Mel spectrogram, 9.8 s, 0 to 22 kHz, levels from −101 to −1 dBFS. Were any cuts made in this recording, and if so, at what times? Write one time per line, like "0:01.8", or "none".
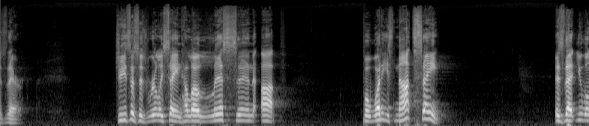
none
